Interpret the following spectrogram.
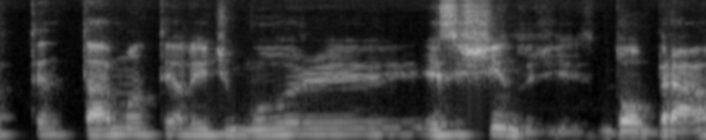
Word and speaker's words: Moore: qual o processamento dobra Moore, ou More, enfim, mas a pronúncia certa é Moore.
